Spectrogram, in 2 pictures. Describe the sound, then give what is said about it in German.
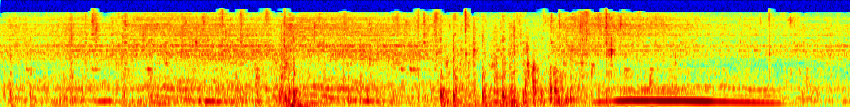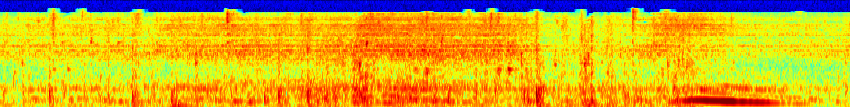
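A coffee machine named Susi being descaled in Nürnberg, with steady bubbling and gurgling broken by two loud, drawn-out groans that slide downward in pitch, one midway and one near the end. No one speaks. “Liebe Hörerinnen und Hörer, was hier so erbarmungswürdig stöhnt und röchelt, das bin nicht ich, sondern das ist meine Kaffeemaschine Susi.”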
